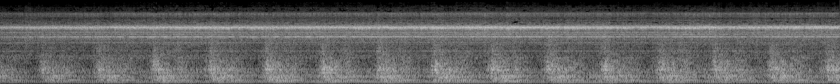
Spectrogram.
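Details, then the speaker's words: Bosch Classic washing machine motor, tested not fully hooked up after repair: steady high motor whine with light even pulse about four times a second, smooth; motor turns and works. "Alrighty. Well, it works. I don't know if that's how it's supposed to sound. I've never heard one of these run before, and without it's not all hooked up."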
